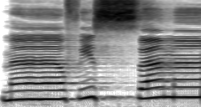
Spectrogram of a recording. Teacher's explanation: Kemudian ada hukum alif lam yang dinamakan dengan alif lam syamsiyah. Karena alif lam menghadapi huruf syamsiyah yaitu sin, maka alif lam tidak perlu dibaca atau disebut dengan idgham syamsi.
